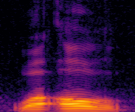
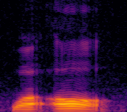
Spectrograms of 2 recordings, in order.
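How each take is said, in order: The two takes are said the same way.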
